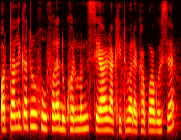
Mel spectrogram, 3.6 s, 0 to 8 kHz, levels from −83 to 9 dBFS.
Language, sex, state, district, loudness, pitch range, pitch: Assamese, female, Assam, Sonitpur, -16 LUFS, 220-260 Hz, 235 Hz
